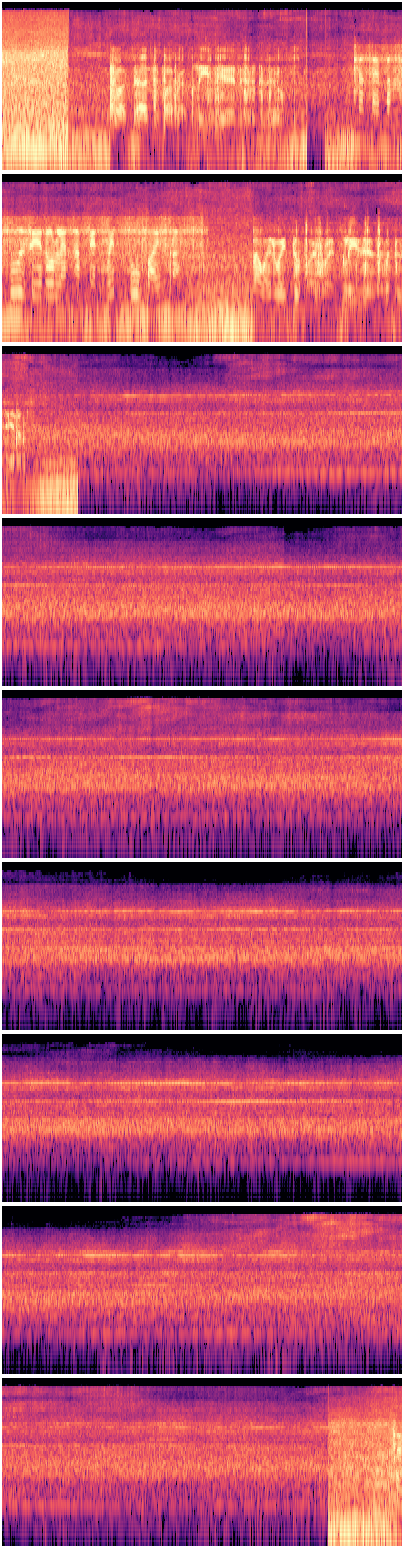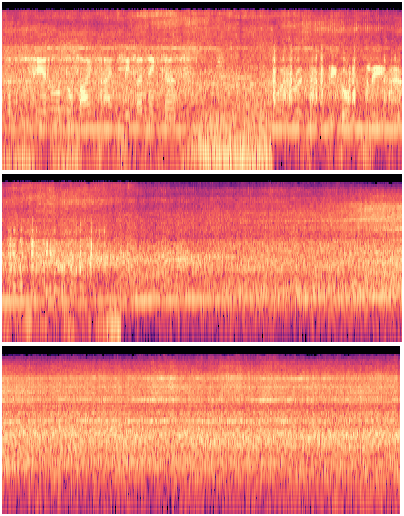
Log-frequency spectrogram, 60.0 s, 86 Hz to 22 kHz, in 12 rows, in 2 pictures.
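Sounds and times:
jet engines idling: 0.0s - 59.9s
faint steady whine: 0.9s - 51.8s.

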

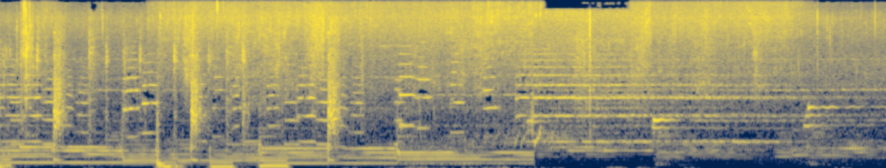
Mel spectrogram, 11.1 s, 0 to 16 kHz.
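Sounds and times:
background music with deep bass: 0.0s - 10.8s
oil sizzling in a pan: 1.4s - 11.0s
spatula stirring: 1.9s - 9.8s.

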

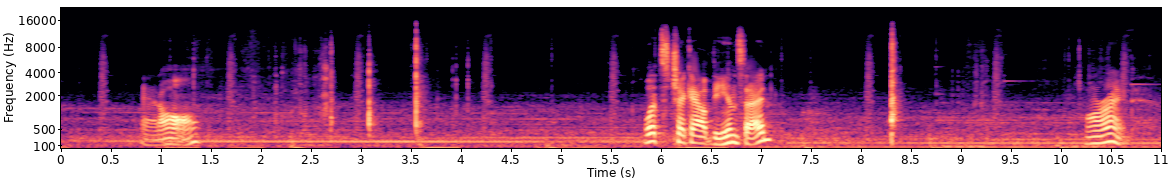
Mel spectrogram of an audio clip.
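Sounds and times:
steady low hum: 0.0s - 11.0s
sharp clicks of metal case: 2.7s - 4.4s, 8.3s - 8.5s.

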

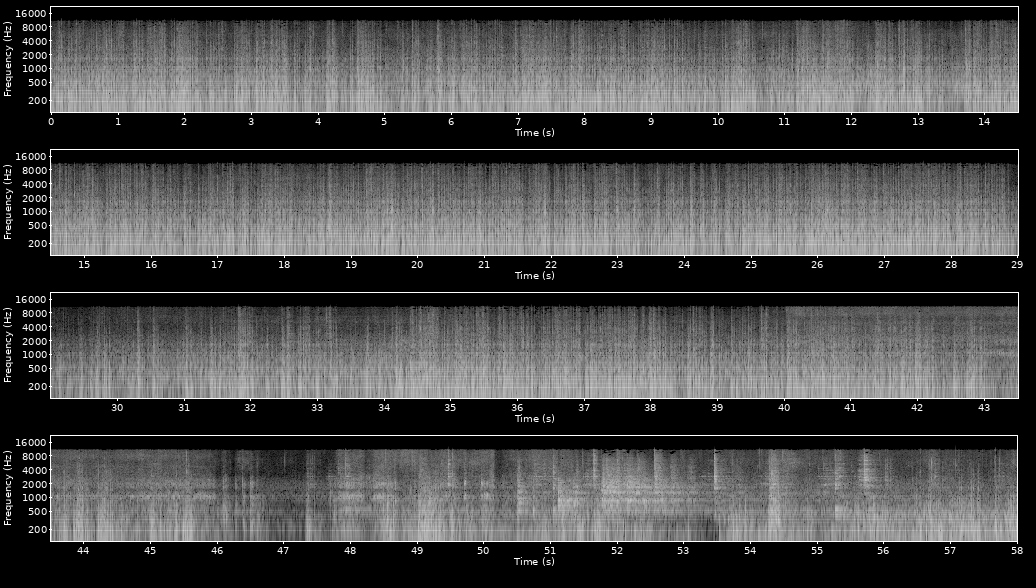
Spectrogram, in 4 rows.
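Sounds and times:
bicycle tyres rolling on pavement: 0.0s - 58.0s
wind rushing over microphone: 0.0s - 58.0s.

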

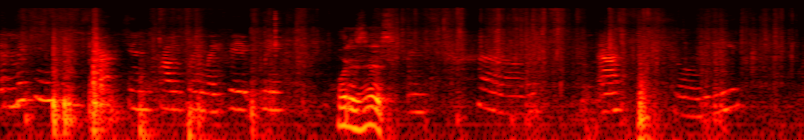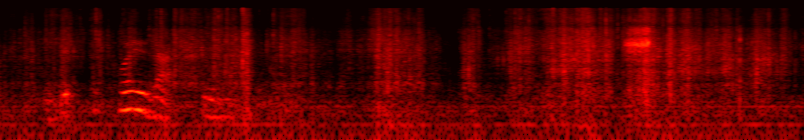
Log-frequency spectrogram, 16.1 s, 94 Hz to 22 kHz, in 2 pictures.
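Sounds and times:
packaging wrap crinkling: 0.0s - 16.0s.

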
